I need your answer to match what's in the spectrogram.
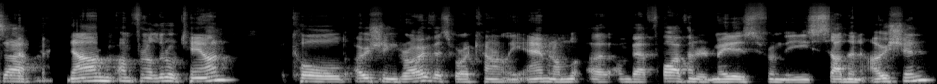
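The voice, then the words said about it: Australian accent. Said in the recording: “I love your accent. Where are you from?”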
